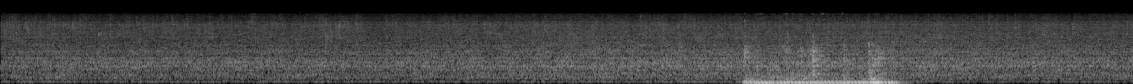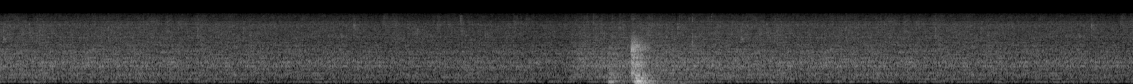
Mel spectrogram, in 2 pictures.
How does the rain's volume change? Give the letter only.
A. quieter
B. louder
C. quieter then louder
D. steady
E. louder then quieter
D.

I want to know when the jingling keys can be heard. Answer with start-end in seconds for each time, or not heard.
7.4-9.0, 17.4-18.2.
